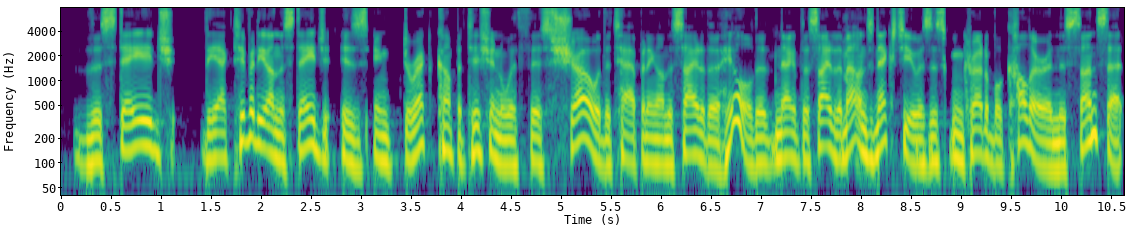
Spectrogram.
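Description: A man with a normal speaking voice, medium pitch and lively intonation, hardly any pauses, very even loudness, and a dry, close sound with no echo. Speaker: podcast host. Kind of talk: casual interview.

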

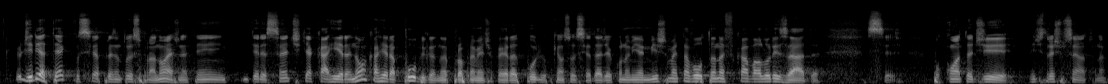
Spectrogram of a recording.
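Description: Ordinary pitch variation marks this man's very fast speech. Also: medium pitch for a man. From Brazil, outside São Paulo. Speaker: company president; company president on panel. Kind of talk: panel discussion. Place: hall. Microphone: handheld.

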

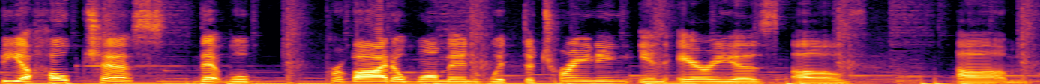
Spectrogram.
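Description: Over clear music in the background, a woman speaks at a very slow pace, the sound dry with no echo. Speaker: author and minister. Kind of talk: book promotion talk. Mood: warm, earnest. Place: office. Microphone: lapel.

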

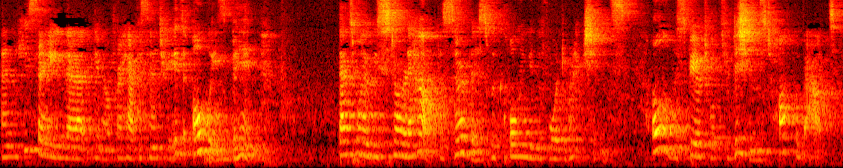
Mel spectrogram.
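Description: A woman's voice carries audible room echo, with light background noise underneath. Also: moderate pace. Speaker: minister giving a message. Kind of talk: sermon. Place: church.

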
